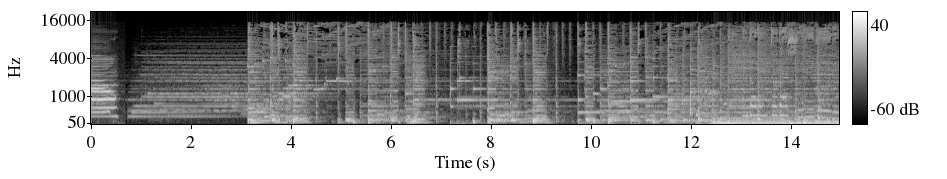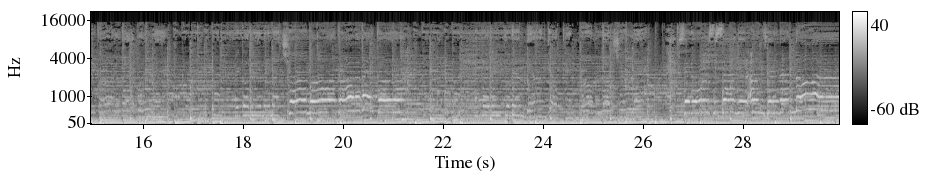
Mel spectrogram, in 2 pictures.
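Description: A K-pop girl group song plays loudly: a short bright intro with a brief pause, then a full, punchy pop arrangement with steady beat and sung melody filling the rest.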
